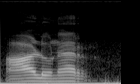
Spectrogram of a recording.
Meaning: governor
- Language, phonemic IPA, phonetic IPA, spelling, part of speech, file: Tamil, /ɑːɭʊnɐɾ/, [äːɭʊnɐɾ], ஆளுநர், noun, Ta-ஆளுநர்.ogg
